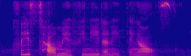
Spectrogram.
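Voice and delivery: ordinary delivery, nothing marked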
